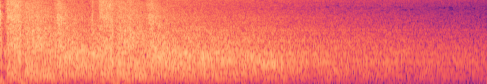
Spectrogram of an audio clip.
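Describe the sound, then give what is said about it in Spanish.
Gunshots from a gun drawn and fired at people, a loud burst of a few sharp cracks that fade into a long, noisy decaying tail, with no voices. “Saca su arma y nos dispara.”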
